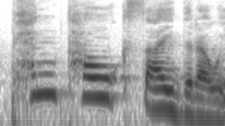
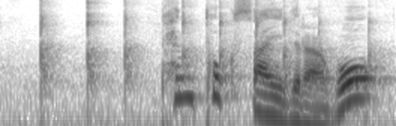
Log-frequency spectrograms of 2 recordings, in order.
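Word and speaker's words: pentoxide: 그래서 옥사이드가 5개 있어서 펜타옥사이드인데 아까 얘기했던 것처럼 펜타옥사이드라고 얘기를 하지 않고 펜톡사이드라고 말을 쓰는 거예요. 누구를 빼버려요? 발음 때문에 A를 빼버리는 거예요. 그래서 이 경우하고 이 경우에서 그 어근에 A가 빠져 있다는 거, 이것도 같이 살펴봐 주시기 바랍니다.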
